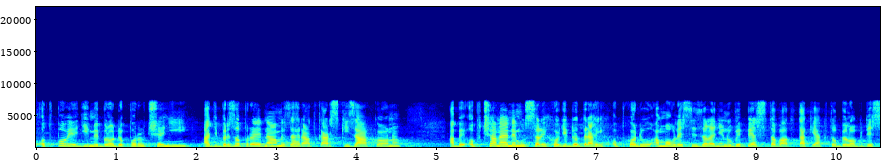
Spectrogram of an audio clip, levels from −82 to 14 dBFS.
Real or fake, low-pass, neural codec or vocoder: real; 7.2 kHz; none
